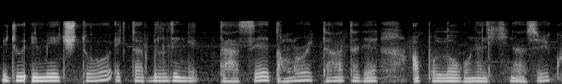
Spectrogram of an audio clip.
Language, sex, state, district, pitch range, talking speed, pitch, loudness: Nagamese, female, Nagaland, Dimapur, 150-175 Hz, 115 wpm, 165 Hz, -18 LUFS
